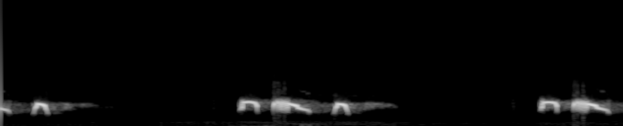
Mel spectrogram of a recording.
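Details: Spotted dove kept as a decoy in Vietnam, cooing to draw wild doves. Three-note phrases (hoot, falling coo, hoot) repeat about every four seconds against silence.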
